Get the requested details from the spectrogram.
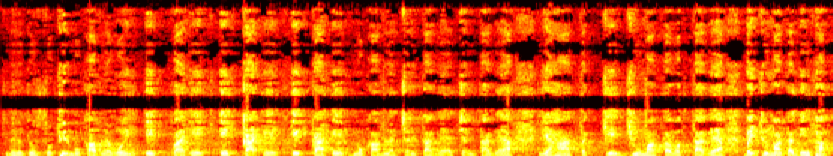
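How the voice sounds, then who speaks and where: A male preacher telling a story in an impassioned sermon. He swings between shouted, high cries and low, hushed narration. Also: steady tone, few pauses. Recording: echoey reverberant hall.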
